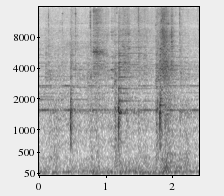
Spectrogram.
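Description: Freight train of hopper cars rolling past: a steady low rumble of wheels on rail, with a click about every two-thirds of a second as wheels cross rail joints, and a thin steady high tone over it.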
